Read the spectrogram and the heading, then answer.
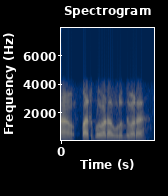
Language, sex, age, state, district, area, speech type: Tamil, male, 45-60, Tamil Nadu, Tenkasi, urban, conversation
